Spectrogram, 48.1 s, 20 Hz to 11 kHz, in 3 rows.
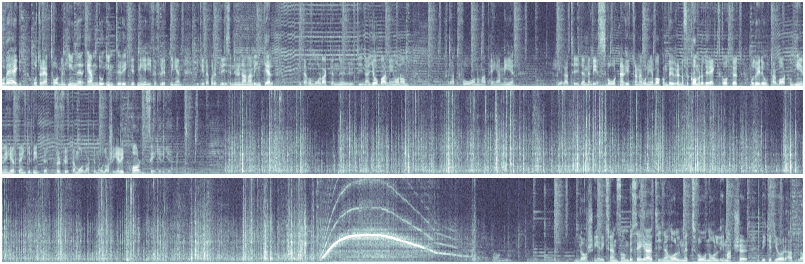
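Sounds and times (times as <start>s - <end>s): table hockey game clattering: 19.7s - 40.7s
whistling tone sweeping: 38.4s - 41.4s.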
